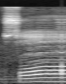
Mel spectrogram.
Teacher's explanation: Huruf Shad ini terakhirnya ada huruf dal mati ya. Terakhirnya ada huruf dal mati. Maka huruf dal tersebut karena sifatnya qalqalah maka kita pantulkan ya.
